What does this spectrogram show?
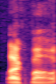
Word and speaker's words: LACMA: Now, do I say it right? Lakma or Lakma? Yeah, LACMA. Lakma.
